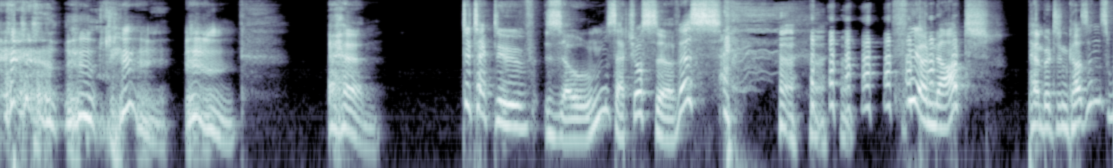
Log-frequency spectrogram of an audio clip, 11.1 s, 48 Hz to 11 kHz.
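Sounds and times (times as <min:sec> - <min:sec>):
man clearing his throat theatrically: 0:00.0 - 0:02.4
speech: 0:00.1 - 0:01.8, 0:03.4 - 0:03.8, 0:04.6 - 0:11.1
laughter: 0:07.2 - 0:09.9.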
